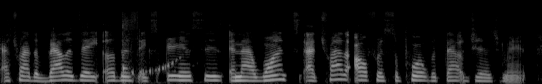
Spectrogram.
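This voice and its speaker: In a Memphis accent, a woman speaks at a moderate pace and medium pitch with fairly even intonation, the sound dry and close with no echo. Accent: Southern US (Memphis). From US South, Memphis, Tennessee. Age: 30s. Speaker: artist and community member. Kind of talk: short personal talk. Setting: virtual event in VR metaverse. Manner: halting, many fillers; shaky voice when speaking.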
